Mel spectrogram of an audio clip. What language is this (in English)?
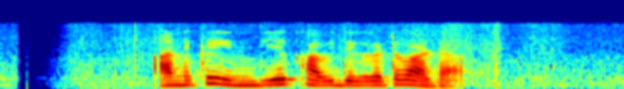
Sinhala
